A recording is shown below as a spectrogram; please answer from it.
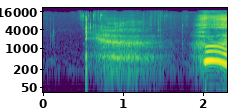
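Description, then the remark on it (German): A breathy yawn: a long airy inhale that fades out, then a short pause and a louder voiced exhale sliding downward in pitch at the end. “Bei mir kommt direkt ein Gähner, eine Entladung.”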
